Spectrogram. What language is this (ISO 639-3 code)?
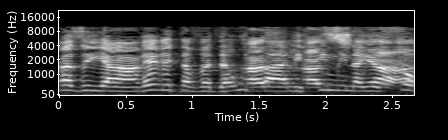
heb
